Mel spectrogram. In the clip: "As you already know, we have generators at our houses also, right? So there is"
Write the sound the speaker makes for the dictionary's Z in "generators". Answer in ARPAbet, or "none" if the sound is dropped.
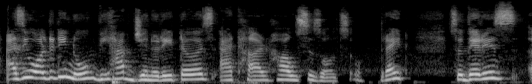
Z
